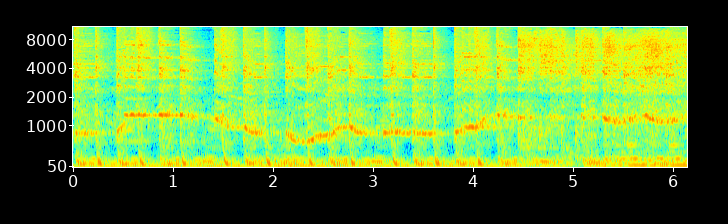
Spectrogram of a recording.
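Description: Vinahouse-style electronic dance remix: a fast, steady drum beat over heavy bass, with a high melody line sliding up and down above it.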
